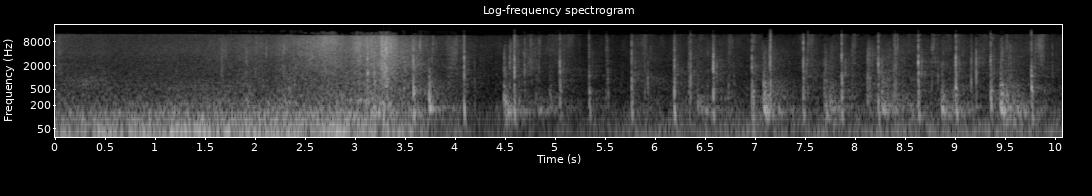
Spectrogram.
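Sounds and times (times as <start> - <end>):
loud rushing noise: 0.0 - 4.4
low rumble: 0.0 - 4.4.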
